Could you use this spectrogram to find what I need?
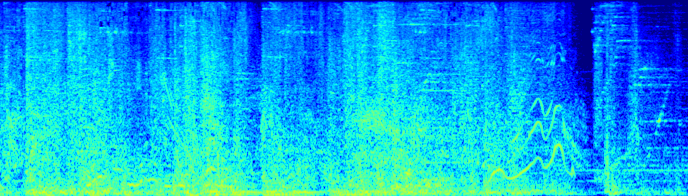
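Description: Video game spells blast and crackle during a hectic fight.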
